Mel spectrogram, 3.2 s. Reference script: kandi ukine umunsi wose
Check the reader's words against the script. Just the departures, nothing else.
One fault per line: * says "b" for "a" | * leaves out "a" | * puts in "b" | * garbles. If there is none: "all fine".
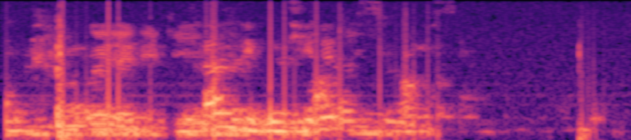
all fine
